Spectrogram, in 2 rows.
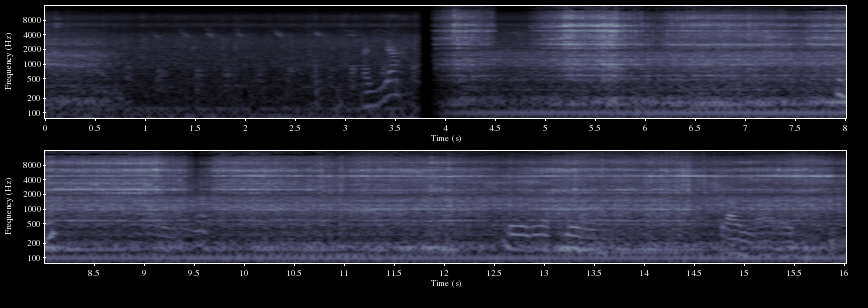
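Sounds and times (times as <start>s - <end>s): tool scraping spinning wood: 3.9s - 16.0s
wood lathe motor hum: 3.9s - 16.0s.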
